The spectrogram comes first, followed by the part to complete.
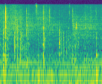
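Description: Quiet background music with steady low held notes, with light clicks and crinkles from clear plastic parts bags being handled.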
